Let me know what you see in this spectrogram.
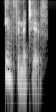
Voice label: "infinitive", Indian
